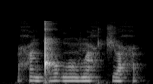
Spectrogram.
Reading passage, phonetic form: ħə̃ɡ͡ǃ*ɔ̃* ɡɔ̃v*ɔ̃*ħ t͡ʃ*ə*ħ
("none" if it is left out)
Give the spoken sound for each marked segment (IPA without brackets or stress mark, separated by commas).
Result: ɔ, ə̃, ə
